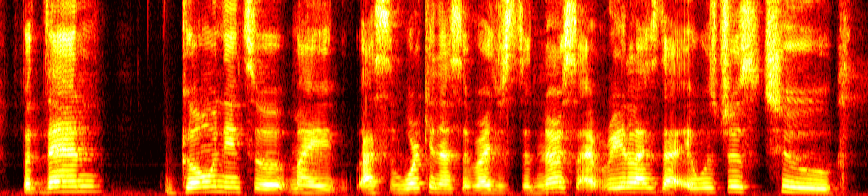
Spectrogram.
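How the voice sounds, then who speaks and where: A woman's fairly even intonation with music in the background. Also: medium pitch for a woman, moderate pace. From Nigeria. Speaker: nurse practitioner. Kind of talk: interview conversation.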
